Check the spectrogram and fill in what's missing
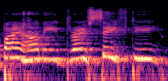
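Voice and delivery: a hint of sing-out Brazilian accent; wife's foreign accent. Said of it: "a little bit of an accent".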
